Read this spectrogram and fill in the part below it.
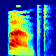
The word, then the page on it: bumped: British English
